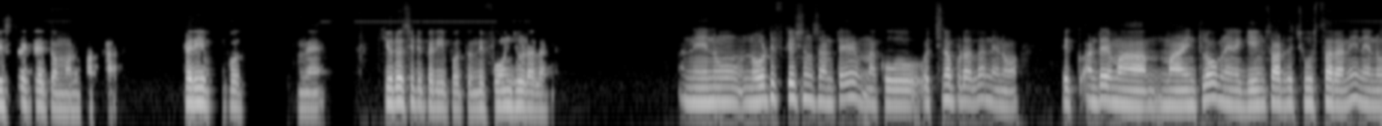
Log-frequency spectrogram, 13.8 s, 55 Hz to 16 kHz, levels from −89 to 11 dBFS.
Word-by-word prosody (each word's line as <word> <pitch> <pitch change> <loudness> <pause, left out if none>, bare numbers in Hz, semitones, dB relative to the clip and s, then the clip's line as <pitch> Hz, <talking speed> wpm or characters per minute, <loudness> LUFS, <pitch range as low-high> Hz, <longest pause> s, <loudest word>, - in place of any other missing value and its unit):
Distract 145 +1 0
అయితాం 130 -2 -1
మనం 120 -1 -4
పక్కా. - - -5 0.7
పెరిగిపోతుంది, 145 -5 +2 1.2
curiosity 155 -1 +3
పెరిగిపోతుంది, 130 -1 -2
ఫోను 140 0 +3
చూడాలని. 125 -3 0 1.4
నేను 160 +1 +1 0.4
నోటిఫికేషన్స్ 185 0 +1
అంటే 160 +4 -3 0.2
నాకు 150 0 -3 0.4
వచ్చినప్పుడల్లా 170 +1 -1
నేను 140 -2 -4 0.6
ఎక్ 150 - -10
అంటే 175 +1 +3
మా, 150 - +5 0.4
మా 145 - +5
ఇంట్లో 170 +7 +1 0.2
నేను 145 -1 0
గేమ్స్ 145 +1 -1
ఆడితే 150 0 +3
చూస్తారని 155 +1 +2
నేను 140 -1 -2
150 Hz, 110 wpm, -22 LUFS, 140-165 Hz, 1.4 s, మా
